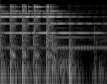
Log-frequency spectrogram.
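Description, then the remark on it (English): A bicycle bell rings rapidly about five times in a quick bright trill, loud, then a faint final ding as the metallic tone lingers and fades. “Got to ring the podcast bell when you say galvanised.”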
